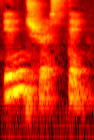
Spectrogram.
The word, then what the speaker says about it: interesting: That's interesting. Interesting has three syllables.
